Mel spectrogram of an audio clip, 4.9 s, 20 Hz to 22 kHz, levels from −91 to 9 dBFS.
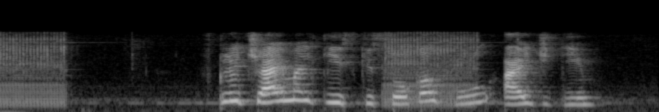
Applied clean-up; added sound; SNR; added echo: none; Tools; 19 dB; none.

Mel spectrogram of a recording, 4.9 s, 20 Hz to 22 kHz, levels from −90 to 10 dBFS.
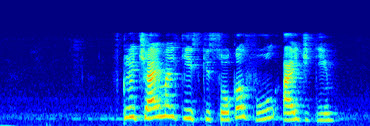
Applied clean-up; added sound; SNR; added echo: none; none; none; none.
